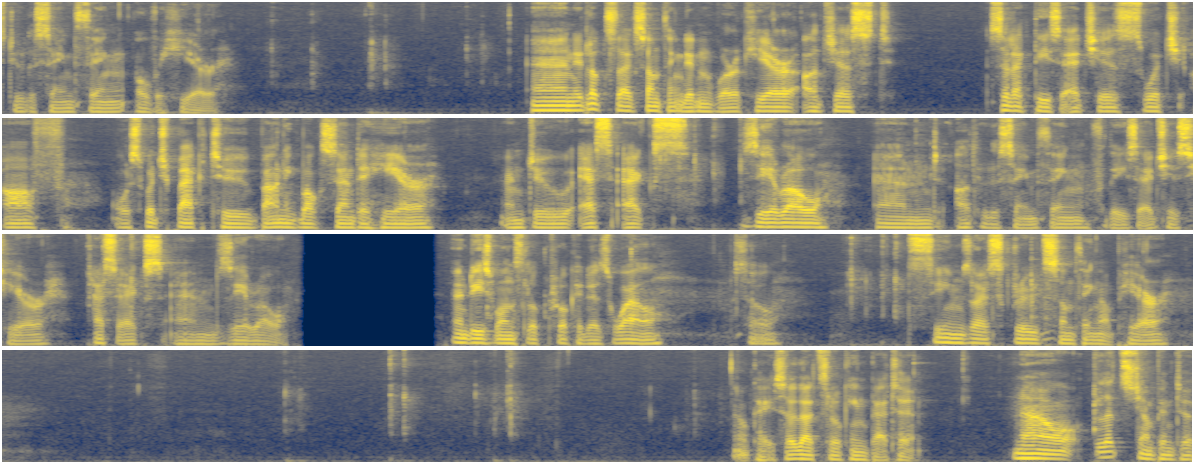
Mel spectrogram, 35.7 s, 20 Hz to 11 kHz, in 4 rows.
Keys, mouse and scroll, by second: 0.4 click, 2.0 shift+click, 3.1 f, 3.2-3.7 scroll up 2, 3.7 middle click, 5.7 click, 9.2 click, 11.3 click, 14.2-14.8 typing, 15.3 click, 15.6 click, 16.7 click, 18.8-19.9 typing, 20.0 click, 20.1-20.7 scroll down 3, 20.7-21.7 scroll up 3, 21.9-22.8 scroll down 3, 22.8 scroll up 2, 23.7 click, 24.6-25.4 typing, 25.9 Return, 27.1 click, 29.2-30.8 typing, 31.3 click, 31.9-32.4 scroll up 1, 33.9 shift+middle click, 35.3 Tab.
